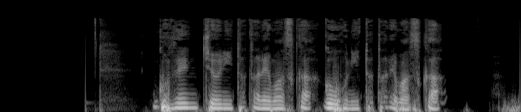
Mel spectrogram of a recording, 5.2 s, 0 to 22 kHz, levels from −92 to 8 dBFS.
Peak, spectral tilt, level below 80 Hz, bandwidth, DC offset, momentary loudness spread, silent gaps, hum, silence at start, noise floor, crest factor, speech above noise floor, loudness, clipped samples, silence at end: -6 dBFS; -9 dB/octave; -38 dBFS; 11 kHz; under 0.1%; 10 LU; none; none; 1.55 s; -64 dBFS; 20 dB; 41 dB; -24 LUFS; under 0.1%; 0 s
